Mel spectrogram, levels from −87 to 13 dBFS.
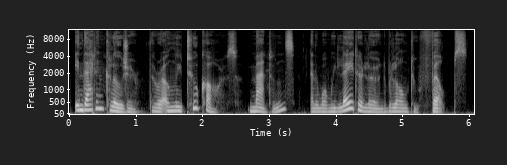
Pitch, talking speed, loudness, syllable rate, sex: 155 Hz, 160 wpm, -20 LUFS, 5.4 syllables/s, female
